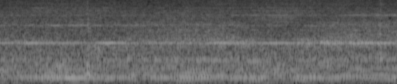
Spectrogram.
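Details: Sebo commercial upright vacuum plugged in to check it still runs: even, steady motor whine with a constant high tone, no rattles or surging. It runs normally.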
